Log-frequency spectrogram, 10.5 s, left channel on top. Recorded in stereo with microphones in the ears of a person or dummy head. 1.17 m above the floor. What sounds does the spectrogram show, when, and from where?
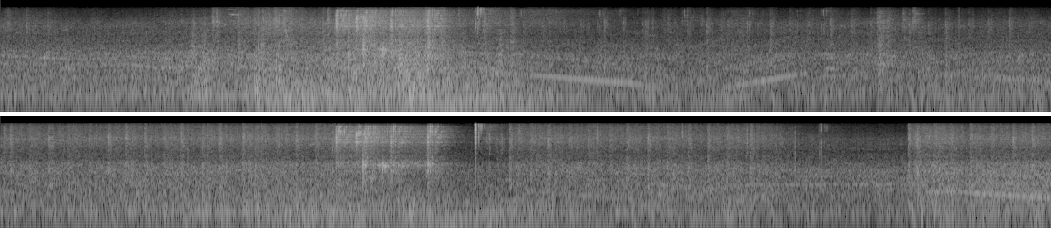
3.4 s frying: 5° right (ahead or behind), 5 m
4.7 s a pop: 40° right (ahead or behind), 1.1 m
